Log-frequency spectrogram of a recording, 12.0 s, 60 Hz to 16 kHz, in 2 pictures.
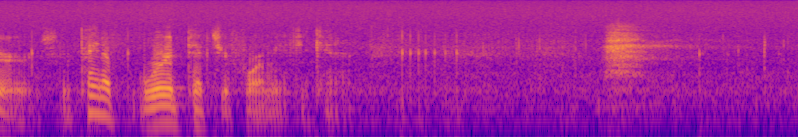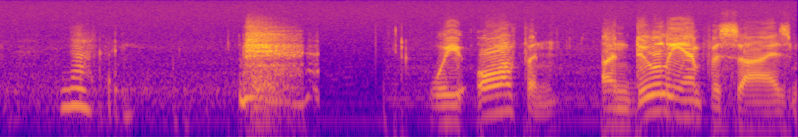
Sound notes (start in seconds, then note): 4.5 deep sigh; 7.8 laughter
